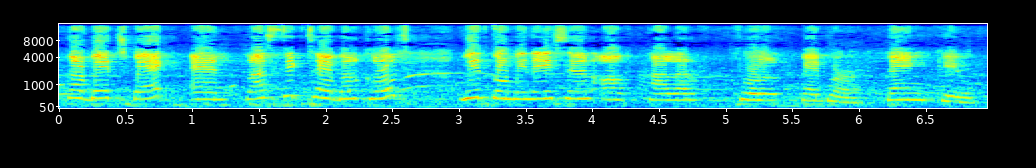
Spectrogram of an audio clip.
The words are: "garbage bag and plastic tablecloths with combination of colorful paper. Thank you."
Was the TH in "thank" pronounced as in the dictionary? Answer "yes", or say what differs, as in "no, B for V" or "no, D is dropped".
no, T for TH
